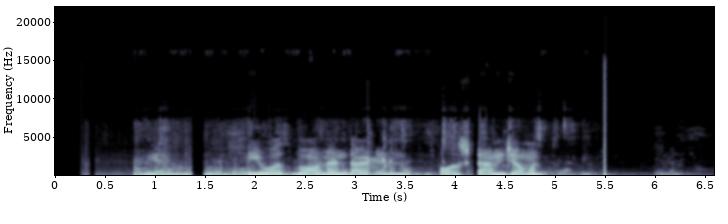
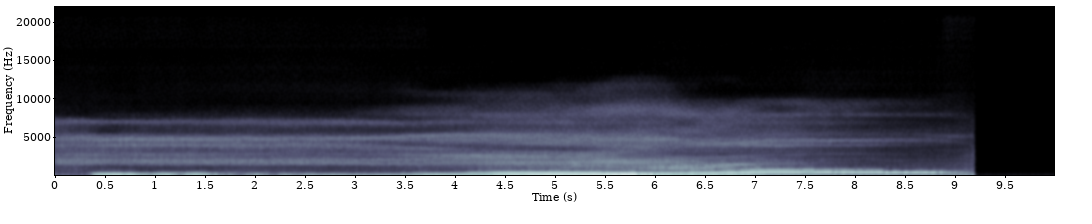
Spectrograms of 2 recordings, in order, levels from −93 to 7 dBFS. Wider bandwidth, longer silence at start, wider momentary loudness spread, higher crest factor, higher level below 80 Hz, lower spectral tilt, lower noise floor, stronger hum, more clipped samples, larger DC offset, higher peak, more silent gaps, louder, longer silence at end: second, 7.2 kHz vs 9.2 kHz; first, 0.8 s vs 0.2 s; second, 15 LU vs 22 LU; about the same, 14 dB vs 14 dB; first, -34 dBFS vs -44 dBFS; about the same, -8 dB/octave vs -8.5 dB/octave; second, -44 dBFS vs under -90 dBFS; neither; neither; neither; about the same, 0 dBFS vs 0 dBFS; neither; about the same, -14 LUFS vs -14 LUFS; second, 0.35 s vs 0.8 s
